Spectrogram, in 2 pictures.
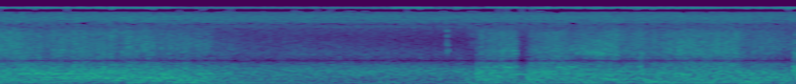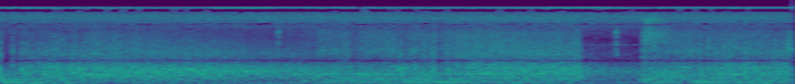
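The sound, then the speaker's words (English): Movie explosions and artillery fire merge into a dense, continuous roar as a heavy barrage is unloaded on a target in an action film. The loud, rumbling wall of noise has only a few brief dips and no talking. “Just everything he's got, throwing it at him. So many explosions. It's such overkill.”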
